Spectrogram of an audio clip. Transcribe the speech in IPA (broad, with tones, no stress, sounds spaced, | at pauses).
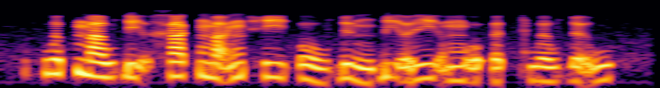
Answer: h w ə˦˥ p̚ m a˧ w ɗ ḭ˧˨ ə̯ x a˦˥ k̚ m a̰˧˥ ŋ h i˧ ʔ o˧˩ w ɗ ɨ˧˩ ŋ ɓ ḭ˧˨ ə̯ ɣ ḭ˧˨ ə̯ m o̰˧˥ ʔ ə˨˩ t̚ k w ə˧ w ɗ ə̰˧˥ w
